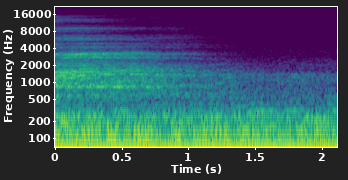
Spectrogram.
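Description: A person's sigh: one breathy exhale of about a second that fades out, over a steady low room hum.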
